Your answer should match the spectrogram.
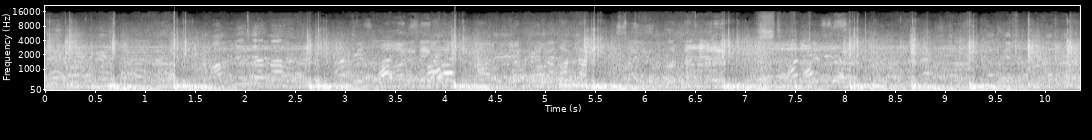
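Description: Davul and zurna music. Heavy bass-drum beats come about once a second, under a wavering high melody, with voices mixed in.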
